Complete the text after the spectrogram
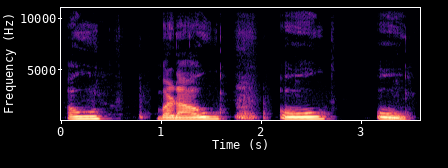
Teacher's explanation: वृत्ताकार स्वर में देखिए, उच्चारण में होठों की आकृति वृत्त के समान होती है, मतलब गोल होती है।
